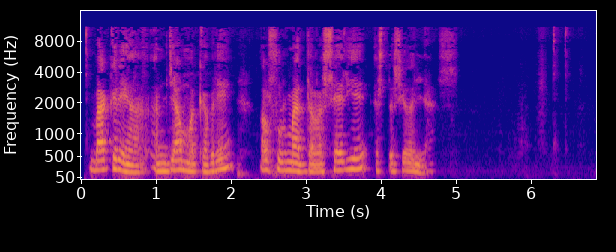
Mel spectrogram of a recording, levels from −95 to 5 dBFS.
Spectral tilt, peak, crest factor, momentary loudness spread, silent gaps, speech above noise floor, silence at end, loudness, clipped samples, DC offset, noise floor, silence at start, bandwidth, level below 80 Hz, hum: -5 dB/octave; -4 dBFS; 22 dB; 21 LU; none; 49 dB; 1.9 s; -26 LUFS; under 0.1%; under 0.1%; -75 dBFS; 0.1 s; 11.5 kHz; -62 dBFS; none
